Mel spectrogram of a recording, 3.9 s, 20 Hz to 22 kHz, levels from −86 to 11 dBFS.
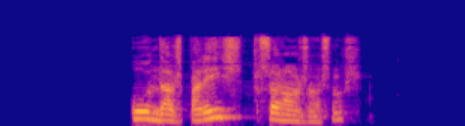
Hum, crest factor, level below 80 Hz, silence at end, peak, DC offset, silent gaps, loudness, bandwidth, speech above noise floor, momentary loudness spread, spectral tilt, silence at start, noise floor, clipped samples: none; 16 dB; -56 dBFS; 0.9 s; -2 dBFS; under 0.1%; none; -16 LUFS; 8 kHz; over 75 dB; 12 LU; -4 dB/octave; 1.1 s; under -90 dBFS; under 0.1%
